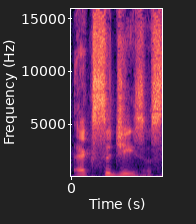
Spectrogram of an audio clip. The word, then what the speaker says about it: exegesis: So exa, it almost has an A sound. Exa. And if you look at that right over the E, that's a long E sound. So it's Jesus. Yeah. Exegesis.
